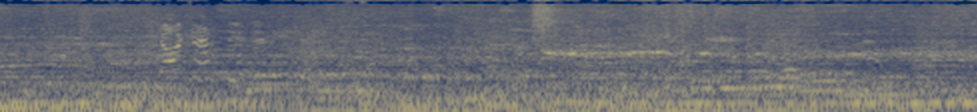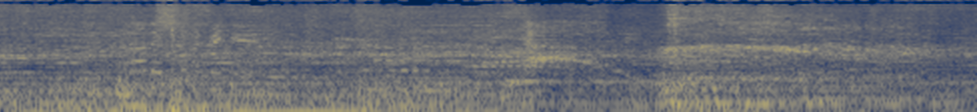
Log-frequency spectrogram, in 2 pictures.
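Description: Loud haunted-maze soundscape: a heavy low rumbling drone under eerie music, broken by short sharp bursts of noise about four seconds in, at about eight and a half seconds and again near twelve, with voices in the background.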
